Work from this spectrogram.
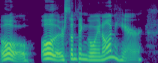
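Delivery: ordinary talk, nothing marked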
